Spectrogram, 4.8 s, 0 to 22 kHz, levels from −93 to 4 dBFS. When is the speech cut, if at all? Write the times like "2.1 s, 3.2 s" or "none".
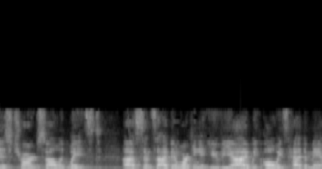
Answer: none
